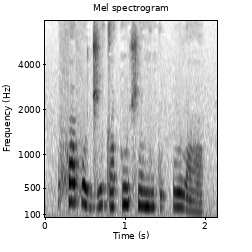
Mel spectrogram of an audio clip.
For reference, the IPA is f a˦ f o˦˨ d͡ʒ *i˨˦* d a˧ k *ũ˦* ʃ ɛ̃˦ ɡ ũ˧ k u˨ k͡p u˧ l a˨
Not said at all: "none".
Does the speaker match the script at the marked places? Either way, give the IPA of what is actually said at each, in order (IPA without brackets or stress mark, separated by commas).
i˨˦, ũ˦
